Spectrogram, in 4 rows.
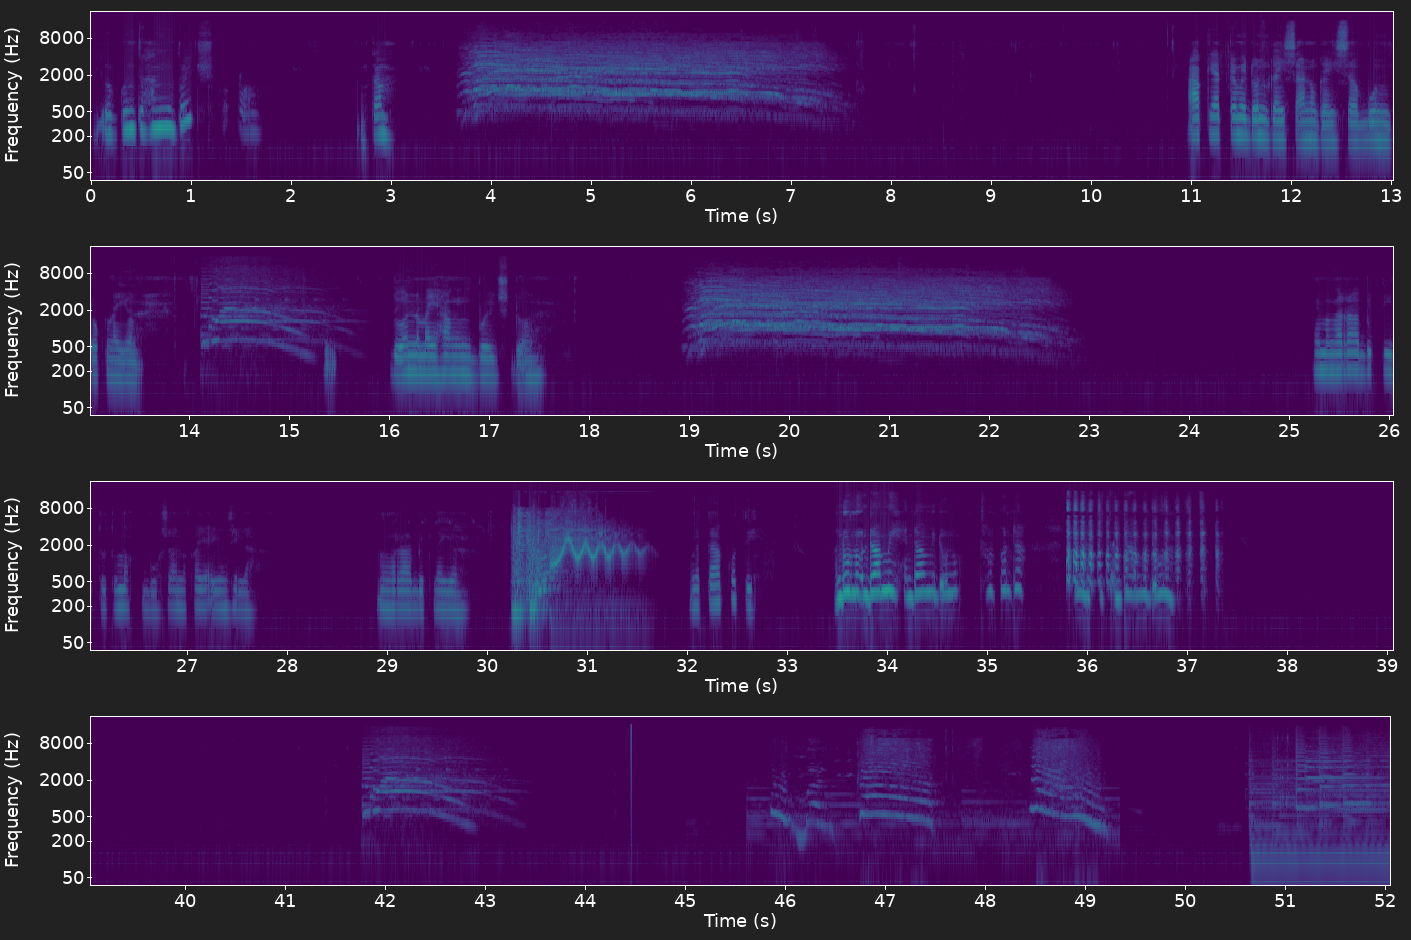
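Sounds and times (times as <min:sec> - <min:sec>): children cheering: 0:03.7 - 0:07.6, 0:14.1 - 0:15.5, 0:19.0 - 0:22.8, 0:41.8 - 0:43.1.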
